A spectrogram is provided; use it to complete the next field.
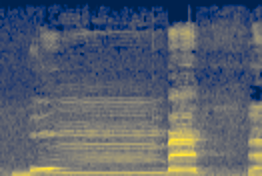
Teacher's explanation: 2 زبر کی تنوین کو وقف کی صورت میں 1 زبر میں بدل کر پڑھتے ہیں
